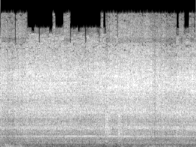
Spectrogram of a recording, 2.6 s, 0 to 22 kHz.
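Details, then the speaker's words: 1999 GMC 1500 4x4 SLE idling after power steering pump and alternator replacement: smooth, steady idle with faint constant whine, no misses or knocks; alternator now shows correct voltage (was overcharging before). Normal running. "Boy, she sounds good now. Alternator is even showing the correct voltage now."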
